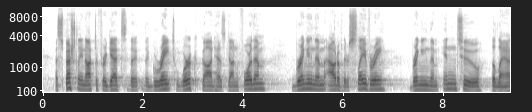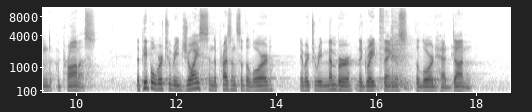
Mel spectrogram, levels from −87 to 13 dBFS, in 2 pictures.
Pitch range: 120-145 Hz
